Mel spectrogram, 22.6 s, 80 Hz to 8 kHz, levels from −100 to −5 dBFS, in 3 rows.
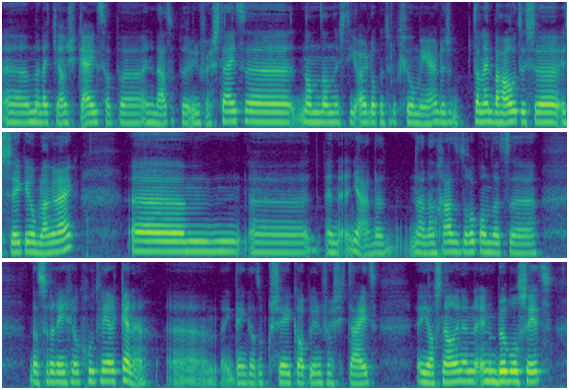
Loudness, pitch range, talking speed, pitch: -28 LUFS, 170-190 Hz, 190 wpm, 180 Hz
